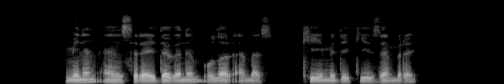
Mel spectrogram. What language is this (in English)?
Uyghur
